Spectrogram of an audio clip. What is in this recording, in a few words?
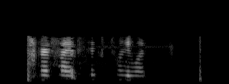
AirMed Lifeguard Air Ambulance, Scanner audio recording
